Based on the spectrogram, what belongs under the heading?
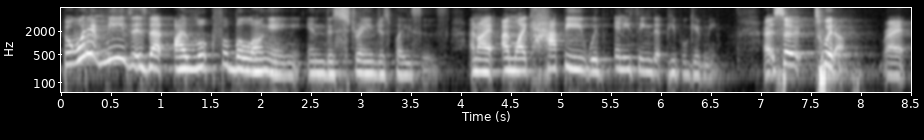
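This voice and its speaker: A young woman from Australia, telling stories on a live stage in an animated way, laughing often and asking "right?" along the way. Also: medium pitch, normal speed. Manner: animated, laughing, frequent tag questions. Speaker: guest speaker. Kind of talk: live stand-up storytelling. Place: theatre stage before an audience.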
